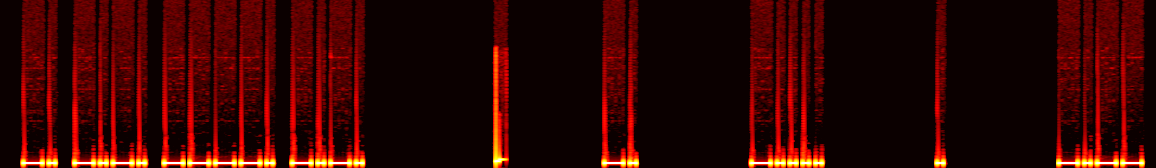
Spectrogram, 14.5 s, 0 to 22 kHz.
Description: Morse code, heard as a keyed tone, about 15 wpm, spaced as for 8 wpm, 700 Hz. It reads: NC9C N6EY
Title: USA Call Signs - 6x Character Spacing - 15wpm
